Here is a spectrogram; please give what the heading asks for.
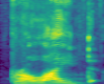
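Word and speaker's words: provide: ப்ரொவைடடுக்கும் உச்சரிக்கைக்கு கவனிக்க வேண்டும் இந்த ப்ரொவைட் வந்து பி ஆர் ஓ வி ஐ டி இ தானே இதுல கடைசில வர ஈ க்கு சவுண்ட் வராது அந்த முன்னுக்குள்ள டி தான் சவுண்ட் வரும் ப்ரொவைட் ப்ரொவைட் பாருங்க இட் என்று தான் முடியும் இப்போ டிக்கு தான் அங்க உச்சரிப்பு இருக்கு க்கு உச்சரிப்பு இல்லை ப்ரொவைட் இட்ன்னு முடியும் பாஸ்ட் டென்ஸ்ல சொல்லிருக்க ஈடி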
